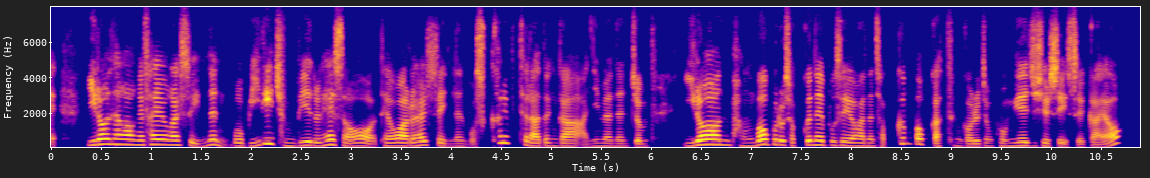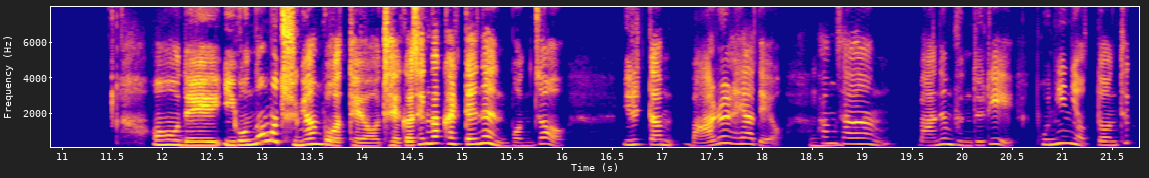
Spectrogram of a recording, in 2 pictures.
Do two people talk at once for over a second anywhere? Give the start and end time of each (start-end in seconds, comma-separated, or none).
none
